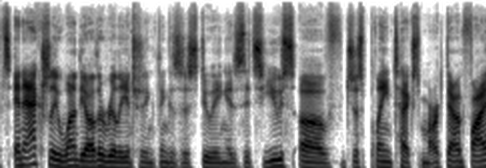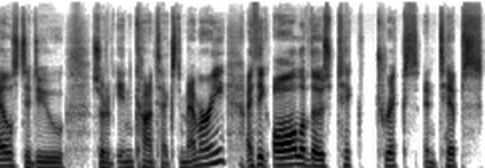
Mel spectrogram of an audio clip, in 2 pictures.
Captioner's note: none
